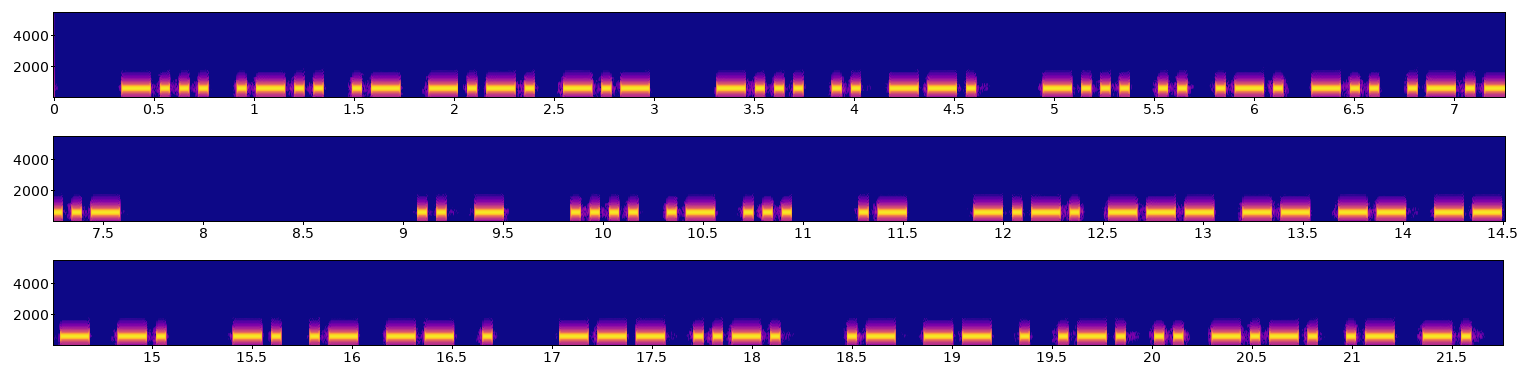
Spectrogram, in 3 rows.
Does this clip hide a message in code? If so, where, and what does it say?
Yes: Morse code from 0.3 to 21.6 s, heard as a keyed tone, about 25 wpm, 600 Hz. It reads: BLACK BIG BIRD. IT HAS A COMMON NAME OF AMERICAN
